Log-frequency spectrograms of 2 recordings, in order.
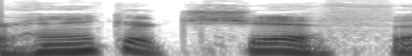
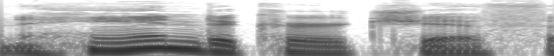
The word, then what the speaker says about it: handkerchief: H-A-N-D-K-E-R-C-H-I-E-F, handkerchief. Silent D, handkerchief, handkerchief.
